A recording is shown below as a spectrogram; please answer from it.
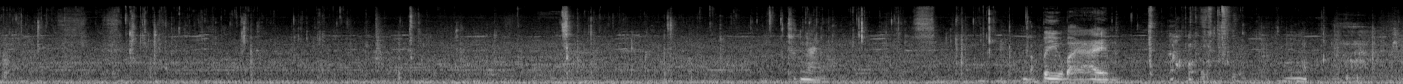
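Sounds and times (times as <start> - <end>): lip smacks: 0.0 - 4.9, 11.3 - 14.0
man chewing: 0.0 - 14.0.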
